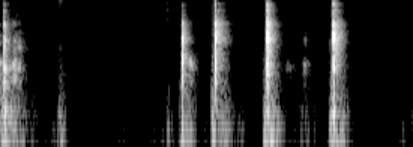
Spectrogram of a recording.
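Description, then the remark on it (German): A utensil stirs pesto in a freshly opened glass jar, giving a handful of sharp clinks and scrapes at uneven intervals, with short silences between and no talking. “Müssen noch ein bisschen umrühren.”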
